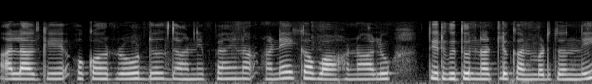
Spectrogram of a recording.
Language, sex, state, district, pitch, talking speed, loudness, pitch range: Telugu, female, Andhra Pradesh, Anantapur, 255 Hz, 90 wpm, -16 LUFS, 245-265 Hz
